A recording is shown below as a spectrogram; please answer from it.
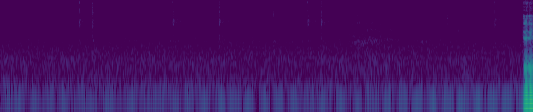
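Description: A few faint, scattered computer mouse clicks over a low steady background.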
